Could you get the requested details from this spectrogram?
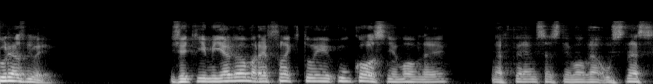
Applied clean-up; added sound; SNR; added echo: neural mask model DeepFilterNet 3.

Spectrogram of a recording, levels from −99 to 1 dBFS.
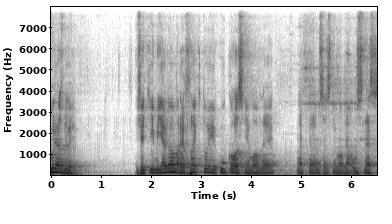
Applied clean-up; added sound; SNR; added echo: neural separator model SepFormer DNS4.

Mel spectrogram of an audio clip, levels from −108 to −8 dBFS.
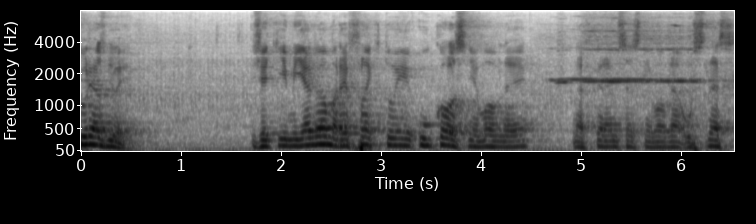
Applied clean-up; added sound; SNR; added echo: none; Squeak / Idling; 16 dB; reverberation time 0.7 s.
